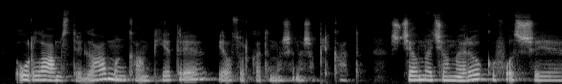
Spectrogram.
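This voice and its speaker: The background is quiet as a woman speaks at a moderate pace. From Transnistria, Moldova; Moldova. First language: Russian (speaking Romanian). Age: 30s. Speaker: domestic violence survivor; interviewee. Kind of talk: interview testimony. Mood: somber, recounting past violence. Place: studio. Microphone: lapel.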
